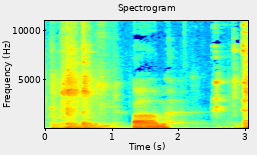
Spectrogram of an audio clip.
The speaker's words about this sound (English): Oh, I need to do my, I need to load my laundry, I mean my dishwasher now. I was unloading it, now I'm loading it.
